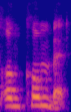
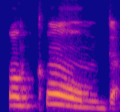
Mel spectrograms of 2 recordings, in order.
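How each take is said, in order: First: The ending is said as a separate 'ed' syllable. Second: The ending is said as a plain 'd' sound. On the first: The speaker calls it wrong. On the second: The speaker calls it right.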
